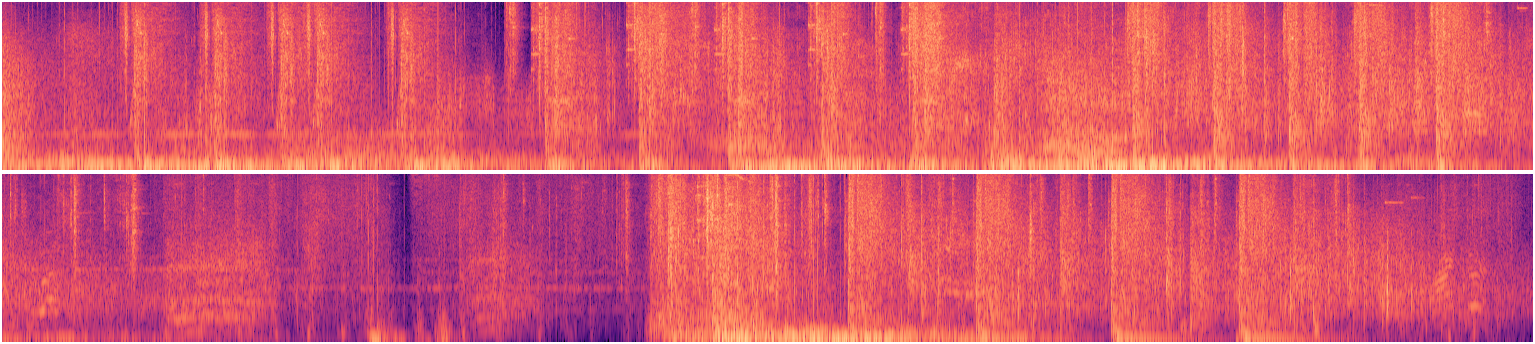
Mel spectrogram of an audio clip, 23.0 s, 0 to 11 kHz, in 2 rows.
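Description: Gunfire and booming explosions in Red Dead Redemption 2, a dense, continuous barrage of loud shots across the whole stretch with a brief drop near the middle, mixed with game voices and possible hoofbeats.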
